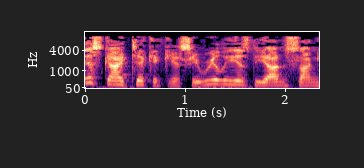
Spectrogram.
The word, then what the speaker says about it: Tychicus: How about Ephesians 6:21, Tychicus? That's how you pronounce that, Ephesians 6:21, Tychicus,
